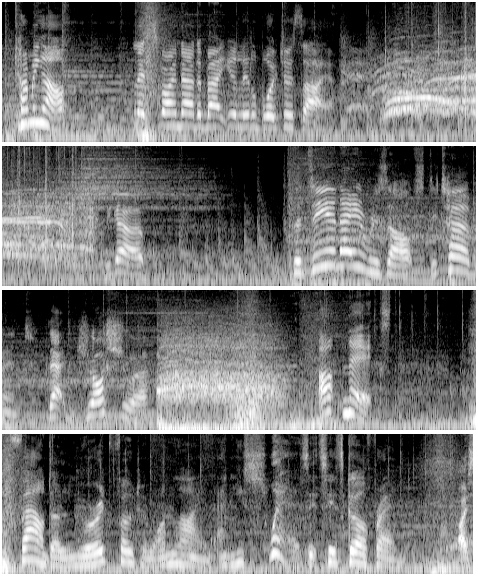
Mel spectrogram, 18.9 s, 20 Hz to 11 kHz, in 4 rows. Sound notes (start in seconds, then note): 3.8 audience applauding; 11.0 audience gasping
